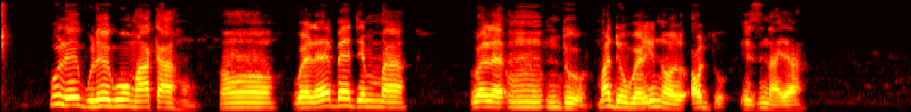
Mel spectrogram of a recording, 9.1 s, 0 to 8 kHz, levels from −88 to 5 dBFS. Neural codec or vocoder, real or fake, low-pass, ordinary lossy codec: codec, 16 kHz in and 24 kHz out, 2.2 kbps, FireRedTTS-2 codec; fake; 7.2 kHz; none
